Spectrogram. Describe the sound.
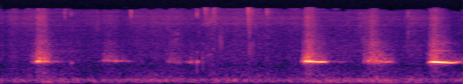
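A person whistles a series of short, high chirping notes, mimicking a frog's call: three quick whistles, a pause, then three louder ones, clear over a low background hum.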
